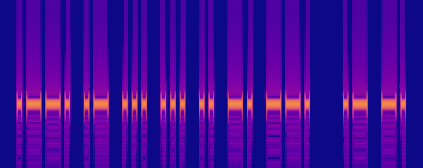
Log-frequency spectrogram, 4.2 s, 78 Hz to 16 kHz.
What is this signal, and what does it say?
Morse code, heard as a keyed tone, about 25 wpm, 600 Hz. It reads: PASSING AN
